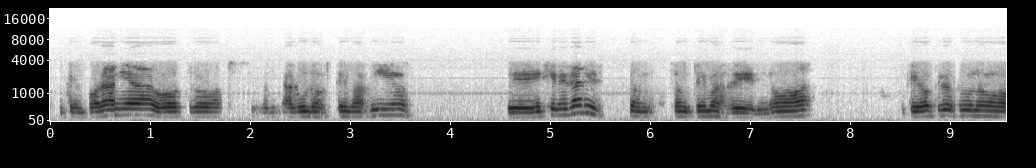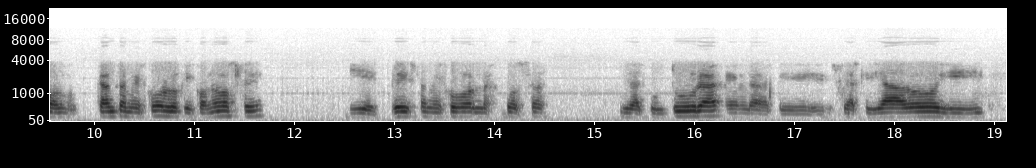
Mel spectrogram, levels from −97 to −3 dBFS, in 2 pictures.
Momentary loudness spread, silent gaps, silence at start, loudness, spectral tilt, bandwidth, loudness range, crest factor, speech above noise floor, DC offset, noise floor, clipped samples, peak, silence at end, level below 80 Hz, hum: 13 LU; none; 0.1 s; -25 LUFS; -7 dB/octave; 7.8 kHz; 4 LU; 16 dB; 38 dB; under 0.1%; -62 dBFS; under 0.1%; -8 dBFS; 0.25 s; -66 dBFS; none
